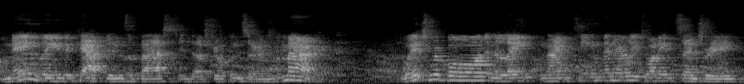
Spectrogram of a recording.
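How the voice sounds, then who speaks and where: An actor playing a pompous, smugly grand 1940s president giving a formal political speech as in old-time radio. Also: male voice, fairly high pitch, natural voice. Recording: distant echoey hall with crowd behind.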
